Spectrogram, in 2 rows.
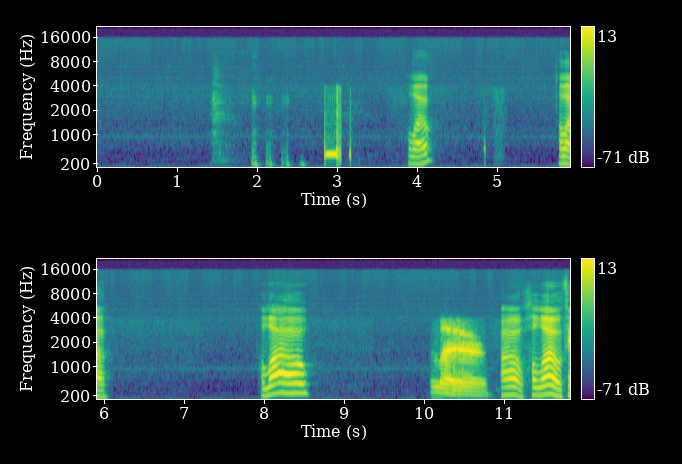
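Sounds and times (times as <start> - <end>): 
longer louder telephone tone: 2.9 - 3.2
speech: 3.9 - 4.3, 5.8 - 6.1, 8.0 - 8.6, 10.1 - 11.8.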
